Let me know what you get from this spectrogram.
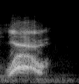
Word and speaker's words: Lowe: They have the presumptive rookie of the year in Brandon Lowe, or Lau. I think he wants to be called Lau, although it's spelled the same as Nate Lowe.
